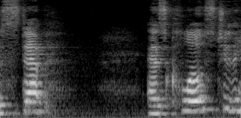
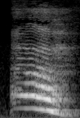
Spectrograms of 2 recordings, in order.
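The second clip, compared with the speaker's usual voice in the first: louder, higher groan of exertion; effort groan; 6 semitones higher, 5 dB louder than usual. Real, not acted. Coach straining as the countdown ends, effort groan. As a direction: groan through the last seconds of the exercise. Straining through last seconds of exercise.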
